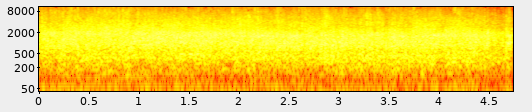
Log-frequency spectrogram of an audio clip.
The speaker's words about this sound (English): Give the Lord a hand clap because that's the truth.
